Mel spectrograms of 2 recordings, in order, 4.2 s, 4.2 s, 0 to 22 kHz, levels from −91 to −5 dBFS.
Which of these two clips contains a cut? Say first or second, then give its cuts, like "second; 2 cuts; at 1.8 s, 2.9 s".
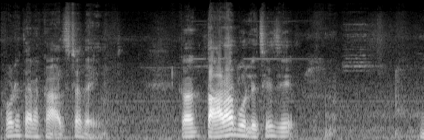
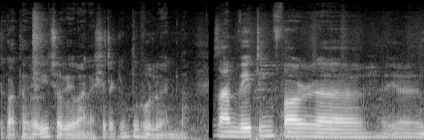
second; 1 cut; at 2.1 s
